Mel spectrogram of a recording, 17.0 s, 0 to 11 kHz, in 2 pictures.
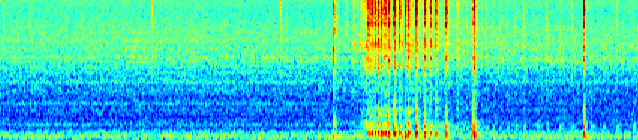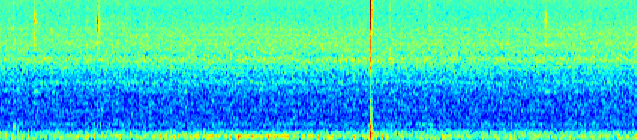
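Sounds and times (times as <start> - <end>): low steady hum: 0.0 - 17.0
metallic knocking from hot engine: 4.5 - 8.8.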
